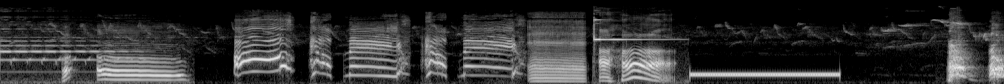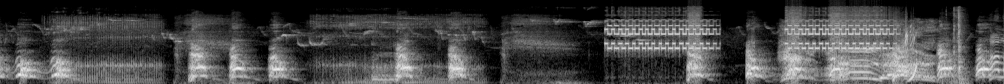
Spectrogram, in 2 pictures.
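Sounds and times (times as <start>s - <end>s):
dog barking: 9.5s - 10.8s, 11.9s - 13.1s, 14.0s - 14.9s, 16.9s - 20.0s
high-pitched tone: 17.9s - 19.1s.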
